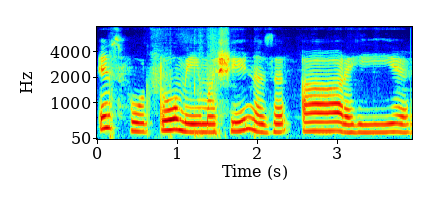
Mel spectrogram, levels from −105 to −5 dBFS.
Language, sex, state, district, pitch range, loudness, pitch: Hindi, female, Madhya Pradesh, Umaria, 215-245 Hz, -16 LUFS, 225 Hz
